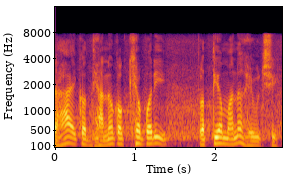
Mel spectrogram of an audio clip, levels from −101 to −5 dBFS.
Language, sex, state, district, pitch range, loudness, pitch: Odia, male, Odisha, Khordha, 135-155 Hz, -17 LUFS, 145 Hz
